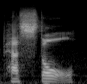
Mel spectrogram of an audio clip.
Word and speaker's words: pestle: It's a silent T in pestle? I've been saying mortar and pestle this whole time.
